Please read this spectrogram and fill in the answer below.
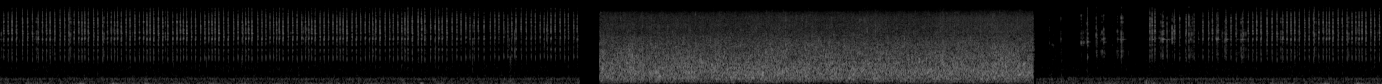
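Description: Steady rushing noise like running water. About six seconds in it cuts out for a moment, then comes back louder and fuller for about four seconds before falling back to a thinner hiss.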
